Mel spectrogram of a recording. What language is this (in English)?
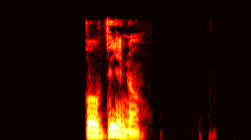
Esperanto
